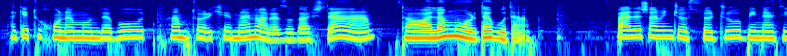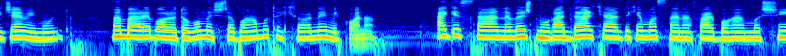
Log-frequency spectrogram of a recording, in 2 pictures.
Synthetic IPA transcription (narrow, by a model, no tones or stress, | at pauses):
ʔæɟet̪ʰuxune̞mund̪e̞buːd̪̥̚hæmunt̪ʰoɾiːcʰe̞mænɒːɾe̞zud̪ɒːʃt̪æm | t̪ʰɒːhɒːlɒːmo̞ɾd̪e̞buːd̪æ̰m | b̥æːd̪e̞ʃæmiːnd͡ʒo̞st̪o̞d͡ʒuːbiːnæt̪ʰiːd͡ʒe̞miːmund̪̥ | mænbæɾɒːjebɒːɾe̞d̪o̞vo̞me̞ʃt̪e̞bɒːhæmot̪ʰe̞cʰɾɒːɾne̞miːkʰo̰næ̰m | ʔæɟesæɾne̞ve̞ʃt̪moɣæd̪ːæɾcʰæɾd̪ecʰe̞mɒːsenæfæɾbɒːhæmbɒːʃiːm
